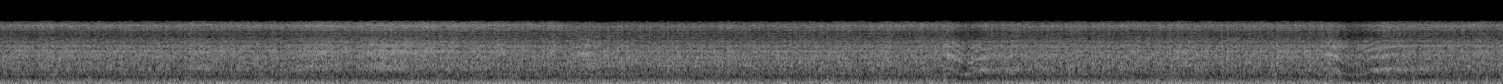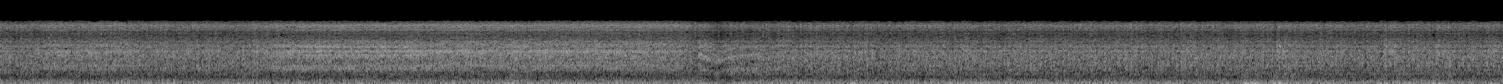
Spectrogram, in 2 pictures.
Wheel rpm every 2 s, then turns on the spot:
230, 230, 230, 230, 210, 210, 210, 220, 230, 220, 230, 210, 230, 230, 230.
none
